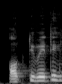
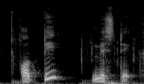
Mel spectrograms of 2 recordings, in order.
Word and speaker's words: optimistic: एंड ऑप्टिमेटिक नहीं, ये तो खैर प्रोनाउंस ही गलत कर दिया, ऑप्टिमिस्टिक, ये तो बताया भी गया था आपको होमवर्क देते वक्त।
